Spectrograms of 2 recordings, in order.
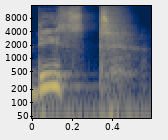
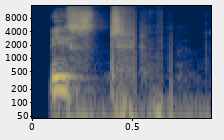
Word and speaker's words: deist: उसको क्या बोलते हैं, डिस्ट, DE डेस्ट बोल। इसको जब आप प्रोनाउंसिएशन सुन के डेस्ट डेस्ट सुनाई देगा, पर ठीक है आप स्पेलिंग याद करिए, DEIST, DEIST, DEIST।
